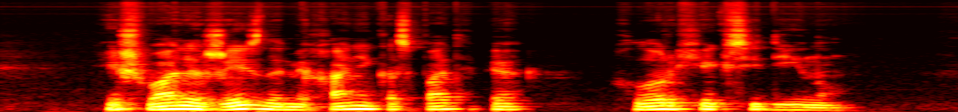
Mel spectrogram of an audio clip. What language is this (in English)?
Lithuanian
